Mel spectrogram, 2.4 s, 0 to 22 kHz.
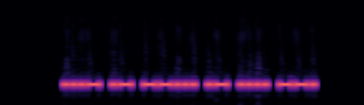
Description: Morse code, heard as a keyed tone, about 46 wpm, 700 Hz. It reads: VA7AHG
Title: DXCC-100 Call Signs - 6 Characters - Repeated 2x - 45wpm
